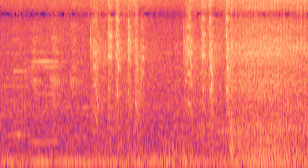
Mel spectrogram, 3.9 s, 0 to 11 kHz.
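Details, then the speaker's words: BMW 310 GS after fitting replacement Amaron battery: short crank, then engine catches first try and rises into a steady idle; clean start. "भाई start हो गई है एक बार में, थोड़ी charge भी होती रहेगी।"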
